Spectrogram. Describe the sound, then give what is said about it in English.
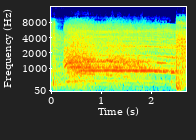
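A man's long, sustained, loud scream from a fall scene in a 1940s film, holding steady for over two seconds before cutting off abruptly, like someone falling away. “best fall in a while on Film Sack”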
